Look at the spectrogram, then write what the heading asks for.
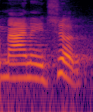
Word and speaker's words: manager: example for er okay manager it's a three syllabic word the word ends with er then the stress falls on the first syllable ma okay my manager okay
